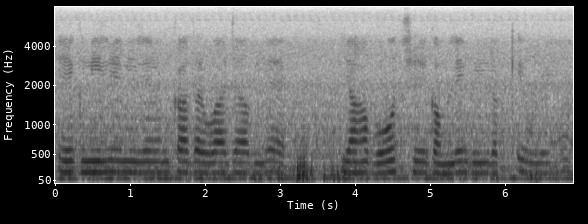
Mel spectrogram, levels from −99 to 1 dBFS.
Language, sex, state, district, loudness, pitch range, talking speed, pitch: Hindi, female, Haryana, Jhajjar, -16 LUFS, 90-110 Hz, 140 wpm, 95 Hz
